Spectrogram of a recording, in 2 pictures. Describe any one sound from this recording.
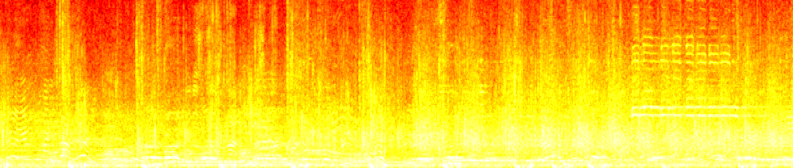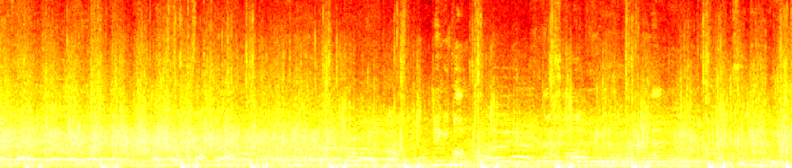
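A large crowd chants and sings loudly in an open stadium.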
